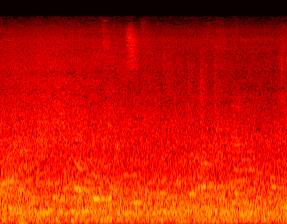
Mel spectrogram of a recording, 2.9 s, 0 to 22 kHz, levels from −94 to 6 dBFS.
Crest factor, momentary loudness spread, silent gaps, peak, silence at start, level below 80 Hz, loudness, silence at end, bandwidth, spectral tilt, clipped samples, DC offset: 12 dB; 2 LU; none; -20 dBFS; 0 s; -46 dBFS; -33 LUFS; 0 s; 16.5 kHz; -5 dB/octave; under 0.1%; under 0.1%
